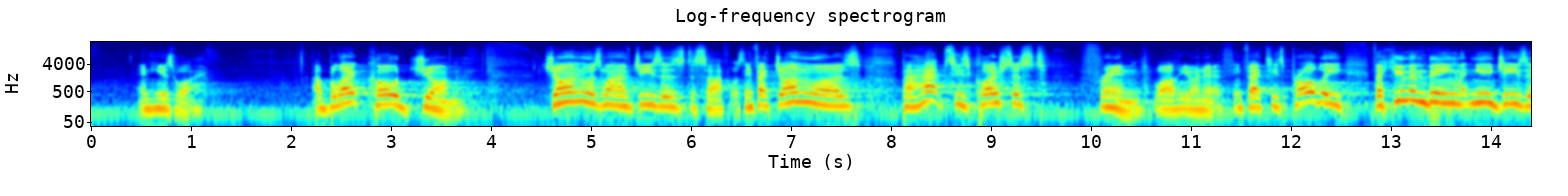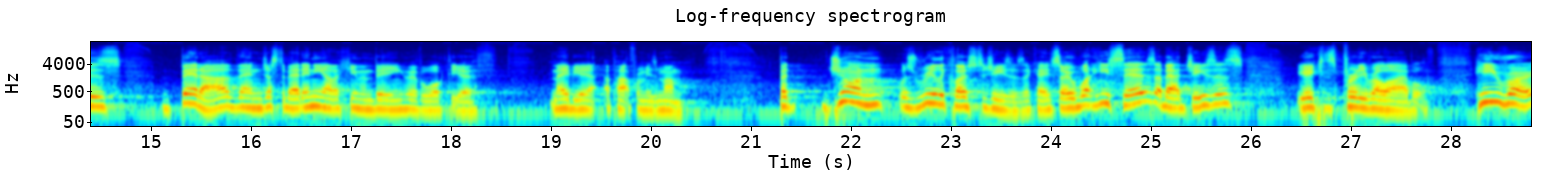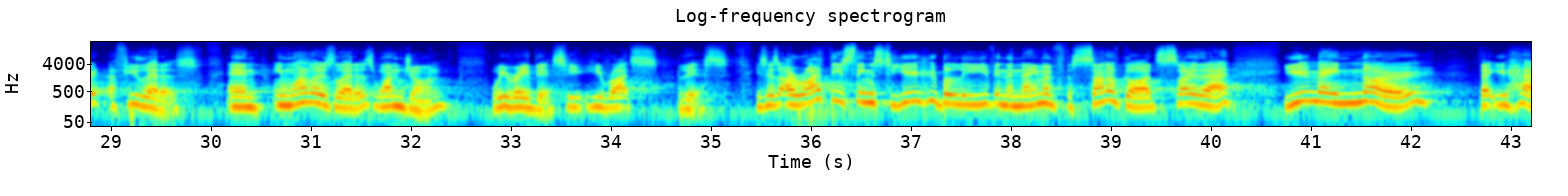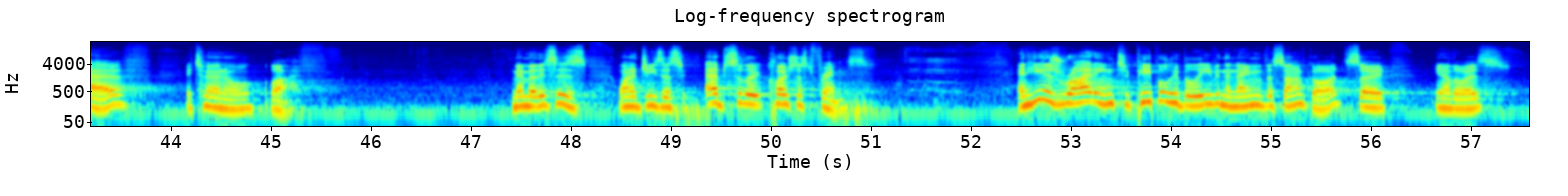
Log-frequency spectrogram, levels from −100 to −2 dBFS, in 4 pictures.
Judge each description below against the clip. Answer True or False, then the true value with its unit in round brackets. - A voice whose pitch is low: False (160 Hz)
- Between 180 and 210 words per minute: False (155 wpm)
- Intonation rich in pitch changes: True (7.6 semitones)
